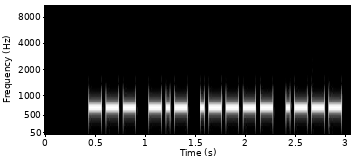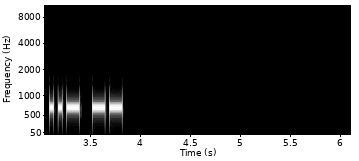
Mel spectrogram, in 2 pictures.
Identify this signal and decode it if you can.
Morse code, heard as a keyed tone, about 28 wpm, 700 Hz. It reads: OK1JUM
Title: DXCC-100 Call Signs - 6 Characters - Repeated 2x - 28wpm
